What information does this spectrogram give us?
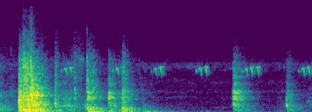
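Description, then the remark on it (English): Loud wooden knocks and clattering thumps as a table is taken apart, several irregular bangs with short pauses between them, and faint insect chirping in the quiet gaps. “As he's taking the table apart.”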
